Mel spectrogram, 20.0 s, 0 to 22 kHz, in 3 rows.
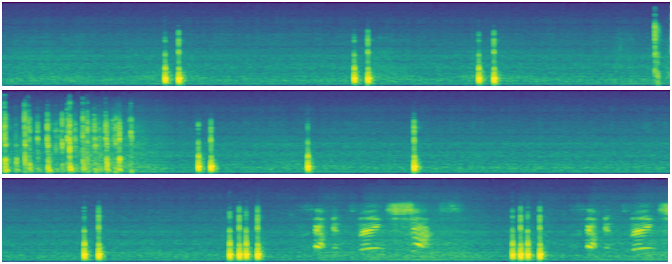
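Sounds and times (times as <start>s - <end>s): computer mouse clicks: 1.6s - 1.9s, 3.5s - 3.8s, 4.7s - 5.0s, 6.5s - 8.9s, 14.2s - 14.4s, 15.6s - 16.0s, 18.4s - 18.8s
keyboard typing: 6.5s - 8.8s.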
